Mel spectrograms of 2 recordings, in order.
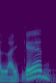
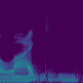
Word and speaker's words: liked: I always liked, no se pronuncia like it, okay, sino liked.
